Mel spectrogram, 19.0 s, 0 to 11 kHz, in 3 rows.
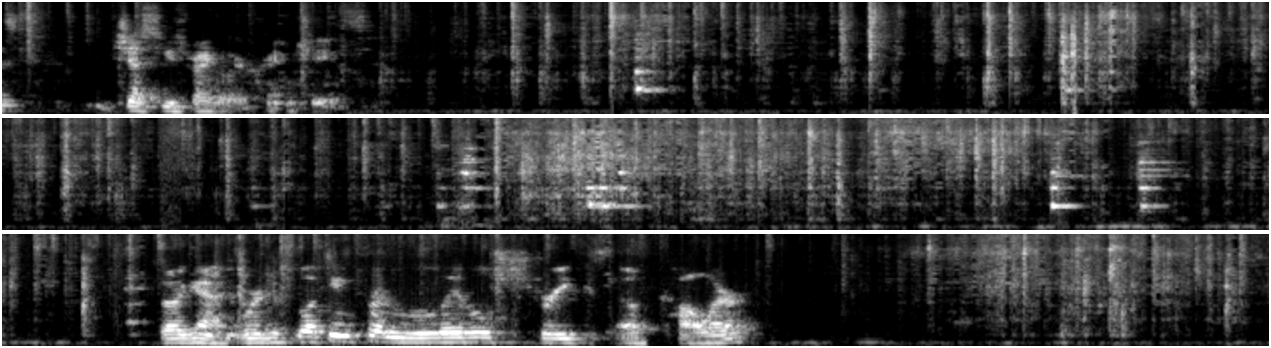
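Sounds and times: scallions sizzling and popping: 0:00.0 - 0:19.0
metal tongs scraping pan: 0:01.9 - 0:04.5, 0:05.1 - 0:13.6.

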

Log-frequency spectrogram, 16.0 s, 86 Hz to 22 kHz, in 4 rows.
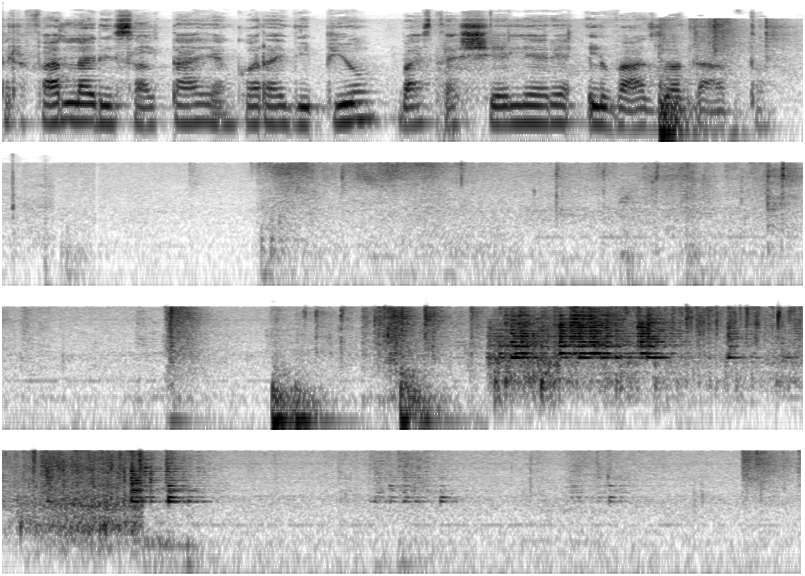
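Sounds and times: flowerpot knocks and thuds: 0:09.3 - 0:10.3.

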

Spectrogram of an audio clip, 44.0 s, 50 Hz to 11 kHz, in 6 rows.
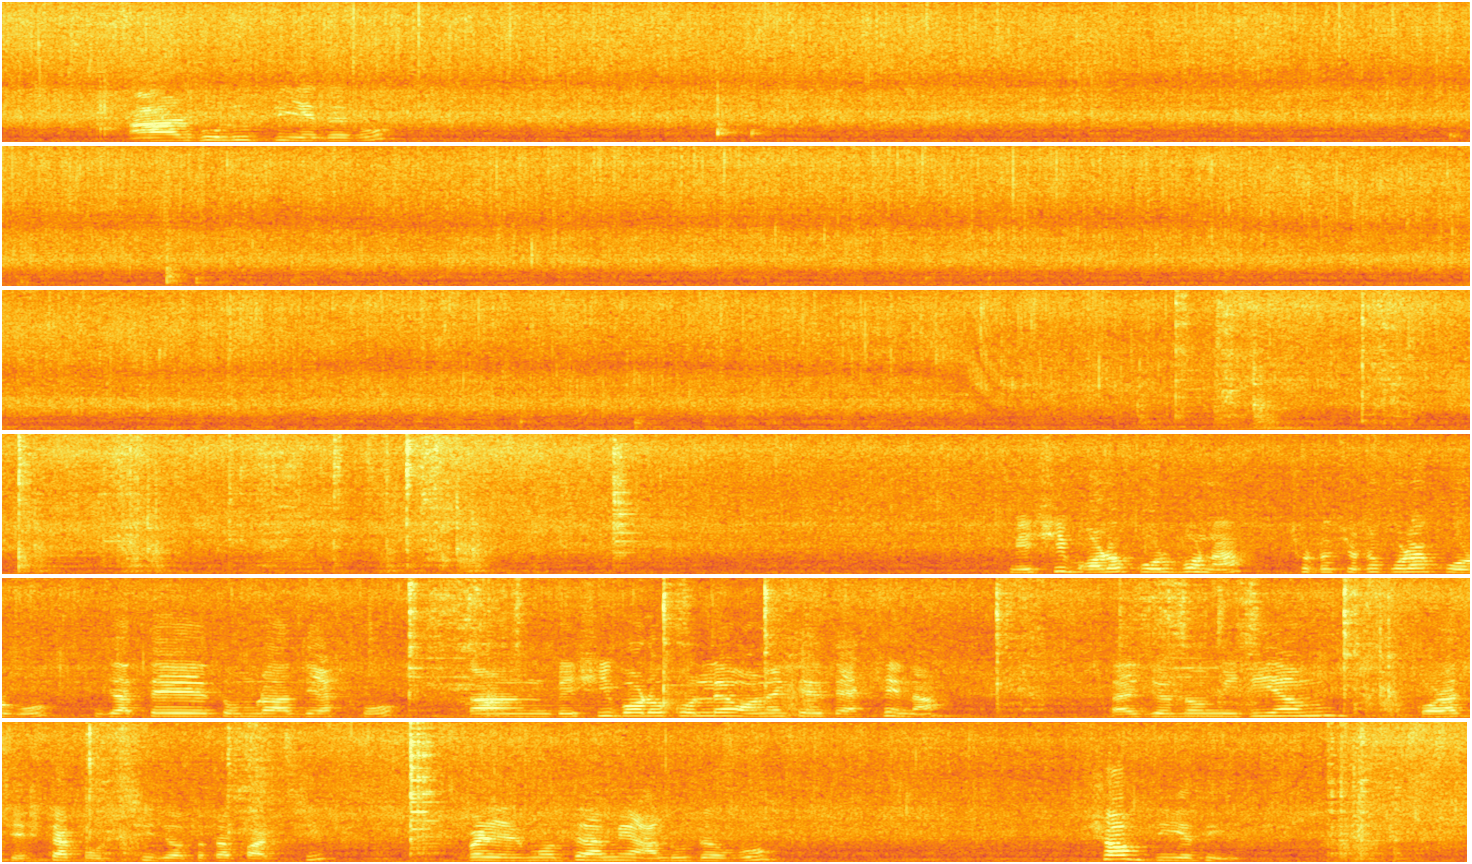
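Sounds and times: onions frying in oil: 0:00.0 - 0:44.0
metal spatula scraping pan: 0:20.4 - 0:25.3, 0:31.3 - 0:39.1.

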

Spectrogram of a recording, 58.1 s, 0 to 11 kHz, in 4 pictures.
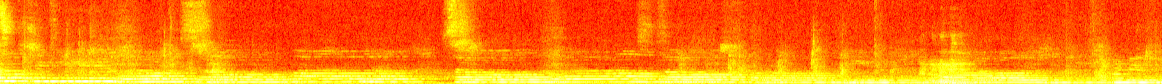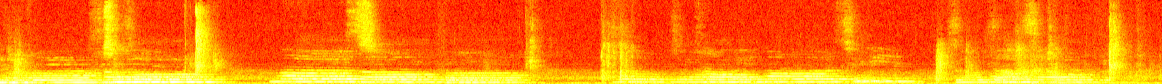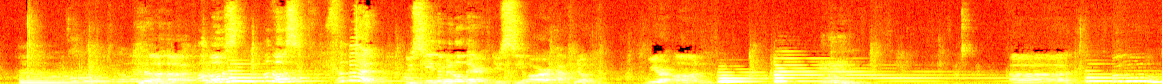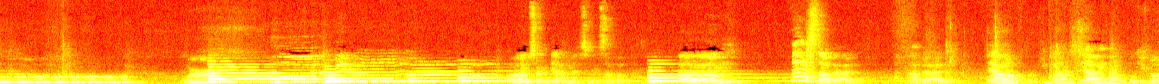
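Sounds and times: choir singing long notes: 0:29.3 - 0:33.2, 0:38.8 - 0:49.8.

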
